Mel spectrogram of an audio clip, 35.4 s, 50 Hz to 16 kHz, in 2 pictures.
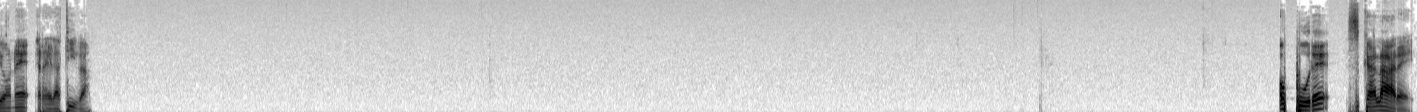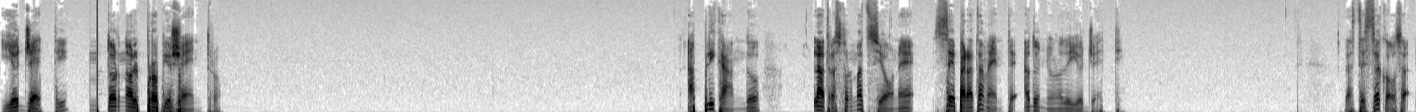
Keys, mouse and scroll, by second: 2.0 click, 3.6 click, 5.1 click, 5.9 click, 7.2 5, 8.8 BackSpace, 9.2 ., 10.3 click, 11.6 click, 15.2 click, 18.2 shift+click, 20.8 click, 21.5-22.4 typing, 22.8 Tab, 25.2 click, 34.1 click.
